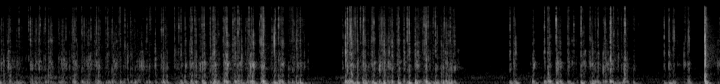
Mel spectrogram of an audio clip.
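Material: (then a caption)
Plastic. Fingertips type on the black plastic keys of a silver laptop held upright, making rapid, dry clicks with a soft low thump under each bright tap. The typing comes in quick bursts, with brief pauses just after the 3-second mark and again near 4.6 seconds before it resumes.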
